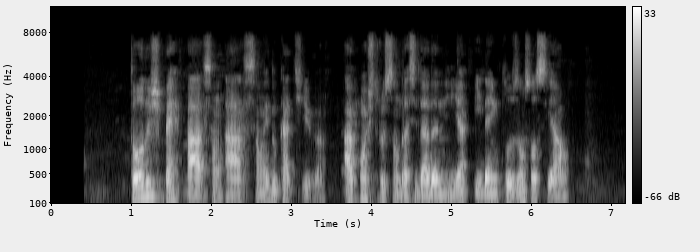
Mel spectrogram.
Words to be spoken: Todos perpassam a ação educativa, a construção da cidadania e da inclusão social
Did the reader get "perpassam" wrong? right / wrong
right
